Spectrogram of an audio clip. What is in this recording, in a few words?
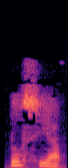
"Russian", japanese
